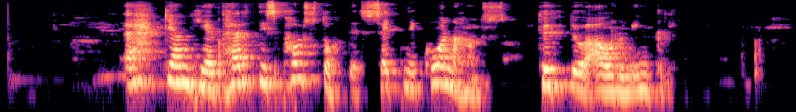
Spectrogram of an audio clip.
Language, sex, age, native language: Icelandic, female, 50-59, Icelandic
